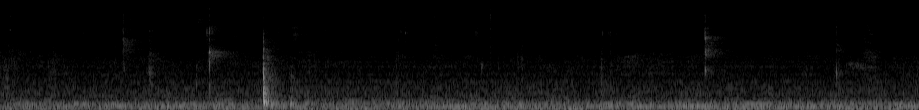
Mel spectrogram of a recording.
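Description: Close-up chewing with faint wet mouth clicks, and one sharp tap of a metal fork against the plate about two seconds in.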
